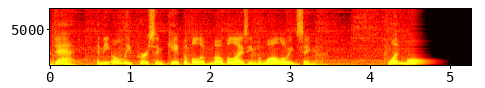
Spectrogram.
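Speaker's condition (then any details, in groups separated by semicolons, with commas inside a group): No condition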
